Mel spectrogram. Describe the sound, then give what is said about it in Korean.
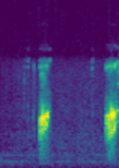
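Two short, throaty croaks from a contestant imitating a toad for judges' scoring, spaced about a second apart with silence between them, fairly loud. “예, 두꺼비 소리요.”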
